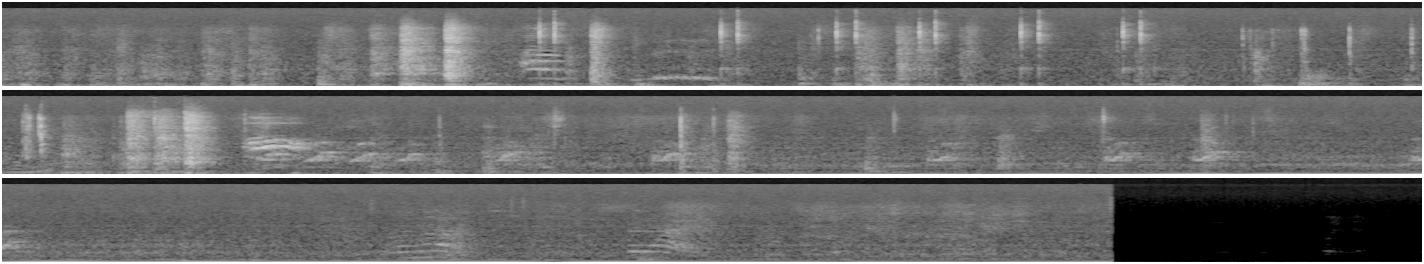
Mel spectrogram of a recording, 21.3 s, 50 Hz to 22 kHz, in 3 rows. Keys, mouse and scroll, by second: 2.6 click, 3.4 click, 4.0 click, 4.4 click, 5.0 click, 5.4 click, 6.9 ctrl+s, 7.8 right click.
